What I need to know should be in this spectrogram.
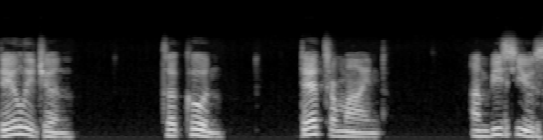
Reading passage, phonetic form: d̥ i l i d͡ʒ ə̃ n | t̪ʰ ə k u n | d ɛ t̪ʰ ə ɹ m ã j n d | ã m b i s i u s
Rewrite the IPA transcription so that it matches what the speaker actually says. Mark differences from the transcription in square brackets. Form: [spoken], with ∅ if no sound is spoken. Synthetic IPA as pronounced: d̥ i l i d͡ʒ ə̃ n | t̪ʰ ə k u n | d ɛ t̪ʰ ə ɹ m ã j n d | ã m b i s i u s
